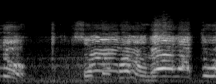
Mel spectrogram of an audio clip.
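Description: Speech from a played-back audio recording of a heated argument: a voice talking from about half a second in, after a brief pause, with a thin, phone-like sound.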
